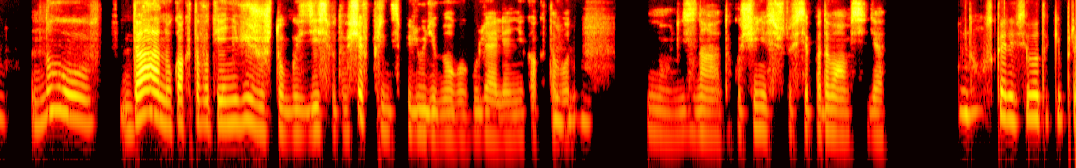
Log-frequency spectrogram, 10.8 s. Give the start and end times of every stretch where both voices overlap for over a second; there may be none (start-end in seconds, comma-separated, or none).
none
